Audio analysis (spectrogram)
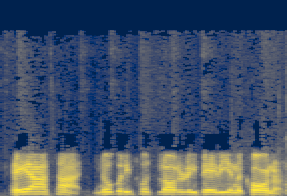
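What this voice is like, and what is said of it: Irish accent. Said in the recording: “A little bit of an accent. Irish, it sounded, yes. ... Nice accent.”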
